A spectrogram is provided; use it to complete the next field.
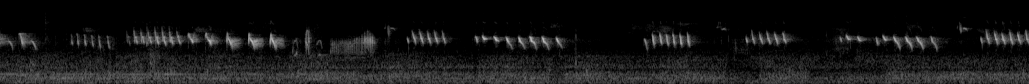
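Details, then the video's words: Sustained European greenfinch song recorded beside a motor racing circuit, with repeated bursts of buzzy trills and rattling note series every second or so, separated by short gaps, over a faint low hum. "VERDIER d'EUROPE - Chant remplacé pour cause de grand bruit"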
